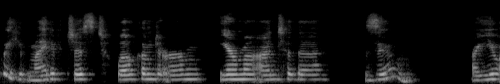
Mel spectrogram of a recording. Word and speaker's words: Irma: It's Irma, like Irma Ladouce, Irma Bombeck.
